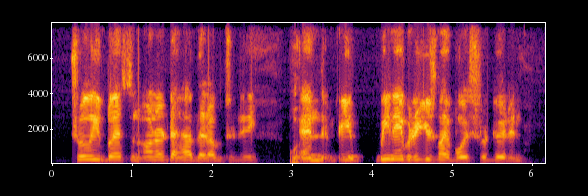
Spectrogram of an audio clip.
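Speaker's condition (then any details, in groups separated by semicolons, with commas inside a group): Cerebral palsy; speech unaffected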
